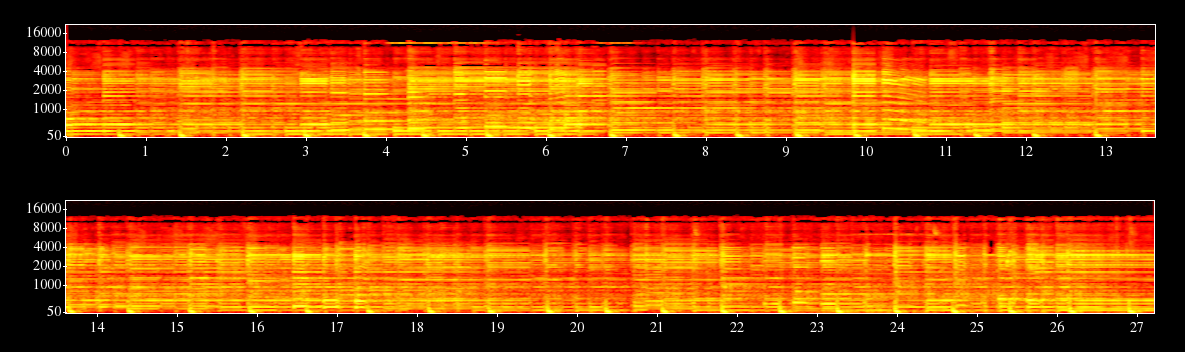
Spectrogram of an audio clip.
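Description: Second Hand Smoke cigar box guitar with a pickup, played with a slide: an instrumental blues riff with sustained notes and sliding glides in pitch. Under it runs a steady low beat from a foot-stomped percussion board.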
